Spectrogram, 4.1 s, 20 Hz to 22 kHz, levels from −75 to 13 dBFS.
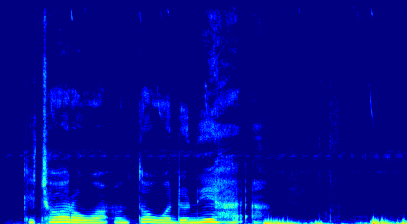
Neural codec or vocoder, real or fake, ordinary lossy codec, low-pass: none; real; none; none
